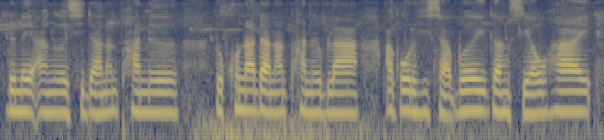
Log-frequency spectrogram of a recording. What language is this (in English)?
Bodo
